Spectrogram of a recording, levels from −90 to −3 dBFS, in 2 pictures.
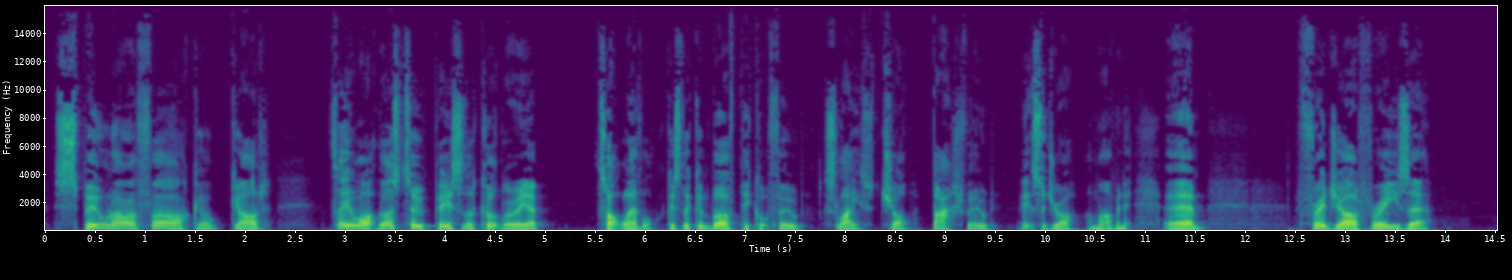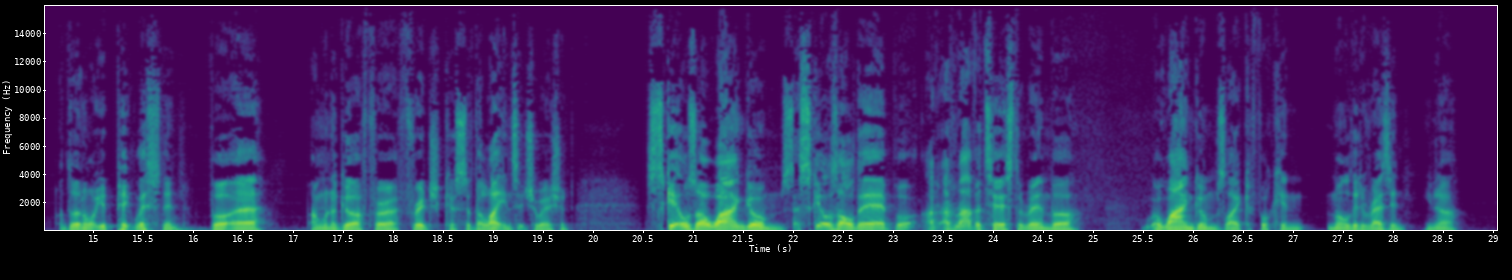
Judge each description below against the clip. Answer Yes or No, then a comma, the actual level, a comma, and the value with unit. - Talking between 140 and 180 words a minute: Yes, average, 175 wpm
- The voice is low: Yes, low, 120 Hz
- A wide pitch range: Yes, wide, 7.1 semitones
